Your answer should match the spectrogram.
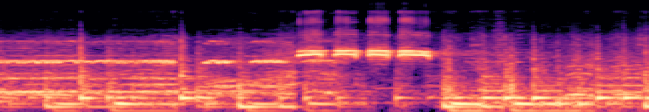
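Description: Fast, evenly repeating drumming with a shrill whistle held for about a second. A higher, louder whistle blast follows in the second half.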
